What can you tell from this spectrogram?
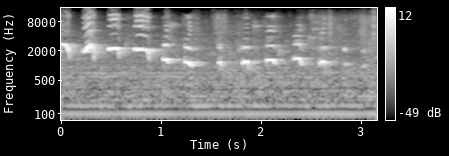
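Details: Young puppies kept by a Netherlands breeder of Shiba Inu and Samoyeds, November 6, 2018, staying awake longer: steady run of short high squeaks, about four each second, each dropping slightly in pitch, over a constant low electrical hum.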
